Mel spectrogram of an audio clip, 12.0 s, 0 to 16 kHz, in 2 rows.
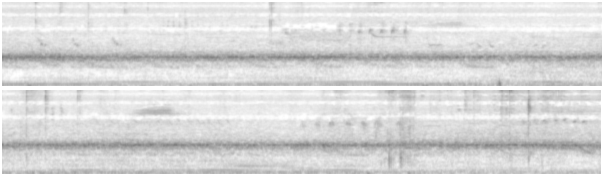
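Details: Likely over 10,000 periodical cicadas emerging after 17 years, in May 2021 in Stephens City, Virginia, make a dense, steady, unbroken droning whine at one pitch, heard up close and into the distance.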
